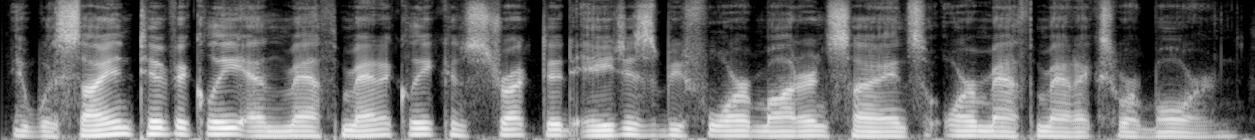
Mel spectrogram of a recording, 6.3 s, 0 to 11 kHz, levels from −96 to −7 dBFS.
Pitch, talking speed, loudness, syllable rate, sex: 115 Hz, 135 wpm, -17 LUFS, 5.5 syllables/s, male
